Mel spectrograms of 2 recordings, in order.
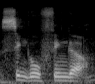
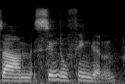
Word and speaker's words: Sindelfingen: Okay, because I actually thought it was single finger, but it's Sindelfingen.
